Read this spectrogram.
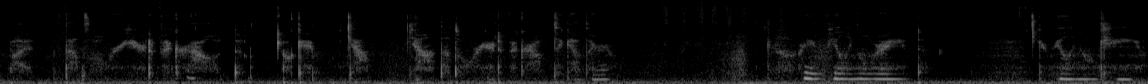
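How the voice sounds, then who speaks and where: In an ASMR roleplay, a woman whispers softly and gently in a breathy, slightly high voice as a kindly vampire secretary welcoming a newly turned vampire, reassuringly guiding the newcomer. The close whisper comes with clear background noise.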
